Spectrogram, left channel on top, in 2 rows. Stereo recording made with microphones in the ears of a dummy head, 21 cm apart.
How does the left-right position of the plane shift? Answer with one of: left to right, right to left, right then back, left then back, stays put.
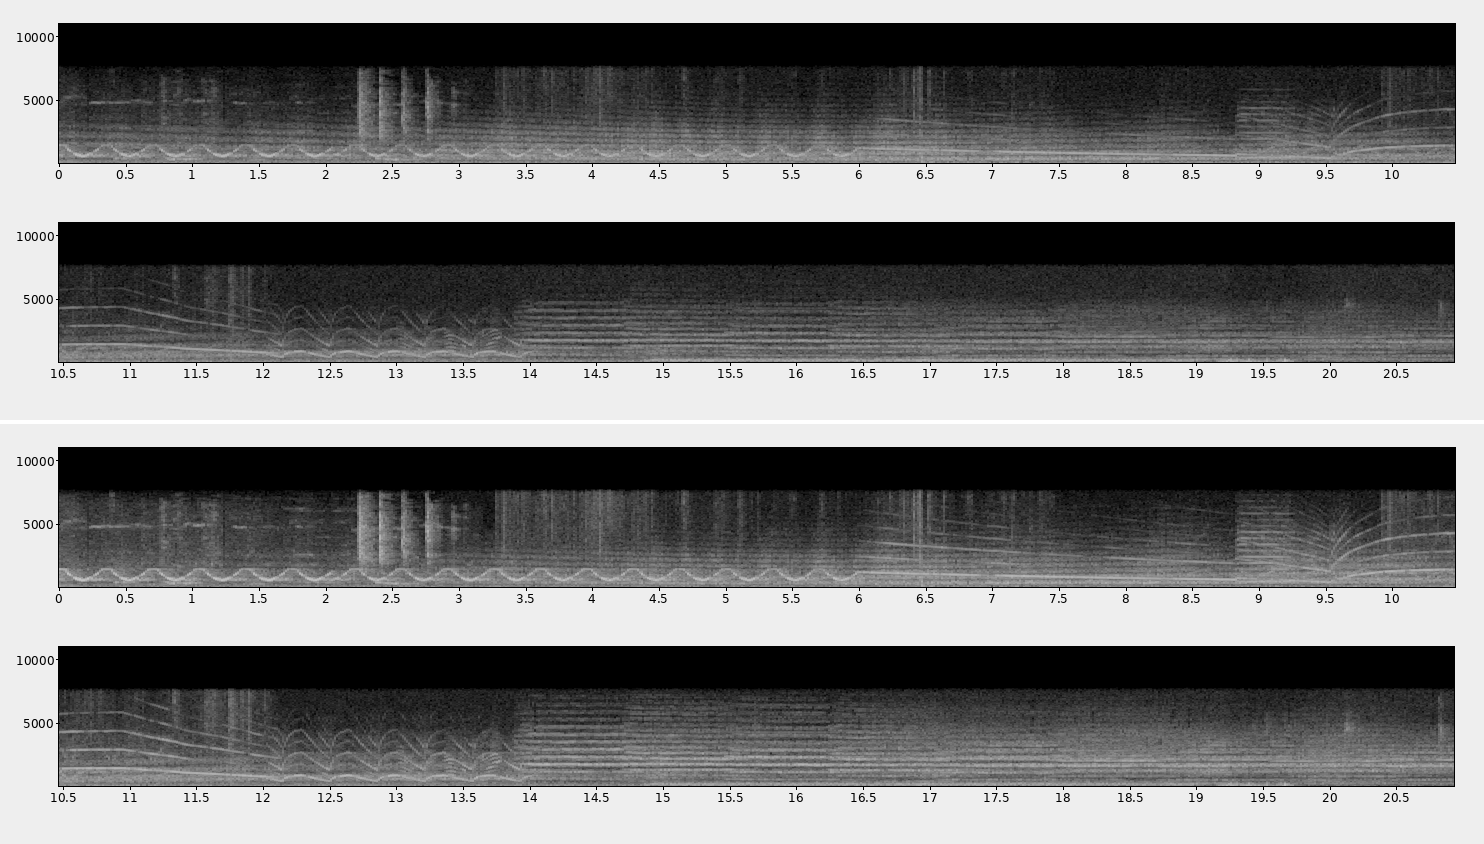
left to right.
